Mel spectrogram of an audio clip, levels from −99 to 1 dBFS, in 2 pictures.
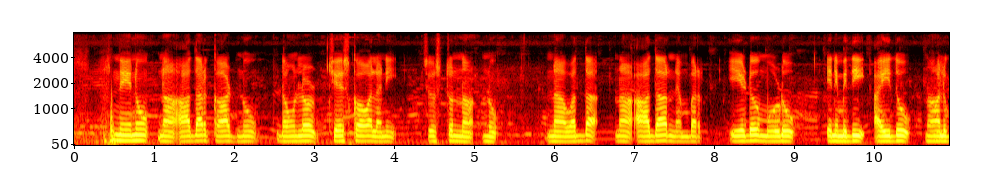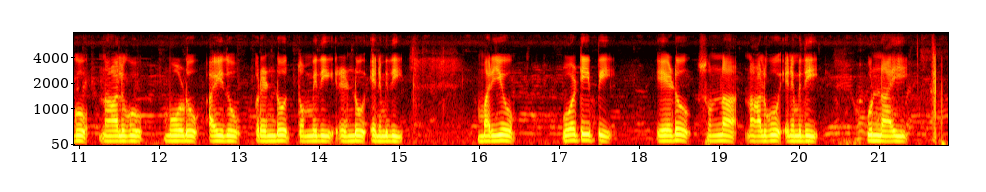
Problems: constant background noise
